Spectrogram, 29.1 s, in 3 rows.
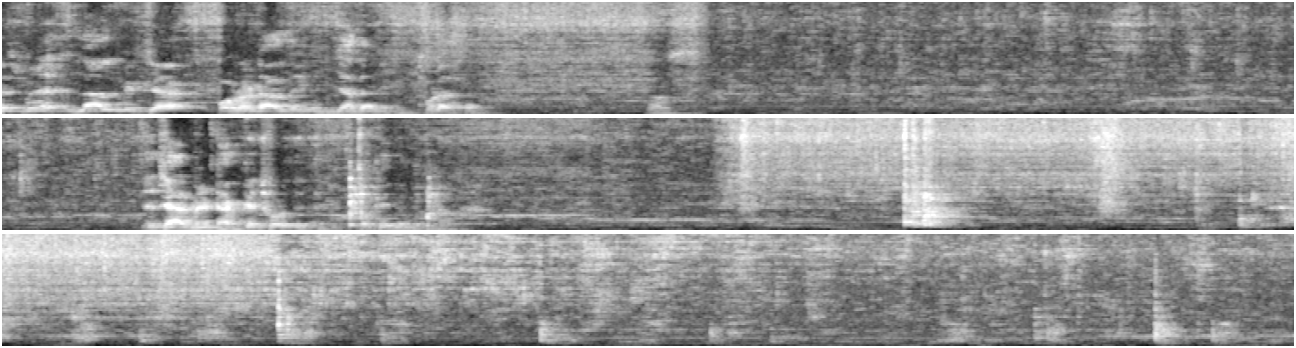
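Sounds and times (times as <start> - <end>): food sizzling in a pan: 0.0 - 29.0
wooden spatula scraping a pan: 18.8 - 29.0.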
